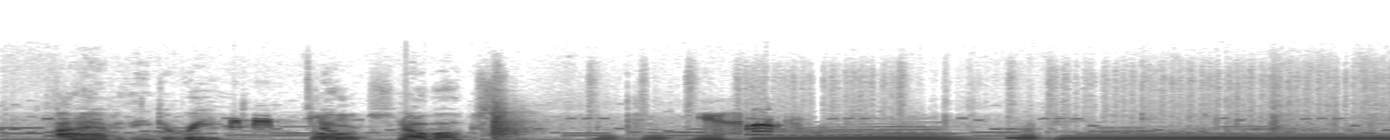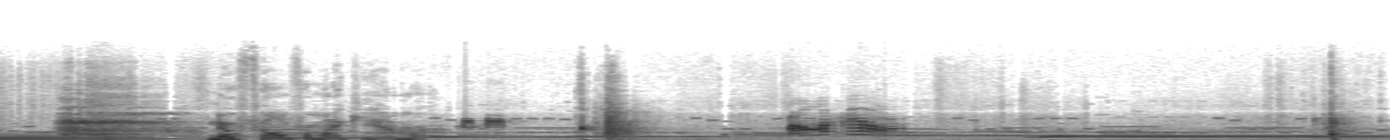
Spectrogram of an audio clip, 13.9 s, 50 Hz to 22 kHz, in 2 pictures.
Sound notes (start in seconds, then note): 7.2 sighs; 9.8 Steve Trevor snaps his Fingers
